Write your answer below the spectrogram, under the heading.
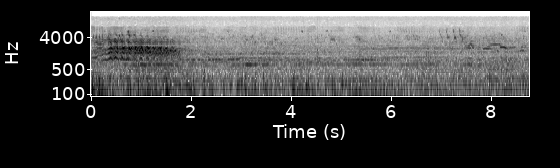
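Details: Horse at a cross-country and dressage riding event: a brief wavering, vibrato whinny in the first two seconds, then quieter outdoor background with faint rustling and distant sounds.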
